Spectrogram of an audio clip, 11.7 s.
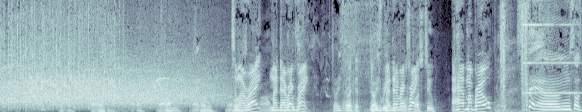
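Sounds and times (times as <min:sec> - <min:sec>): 
audience applause for a guest being introduced: 0:00.0 - 0:05.1
speech: 0:02.8 - 0:11.6.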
